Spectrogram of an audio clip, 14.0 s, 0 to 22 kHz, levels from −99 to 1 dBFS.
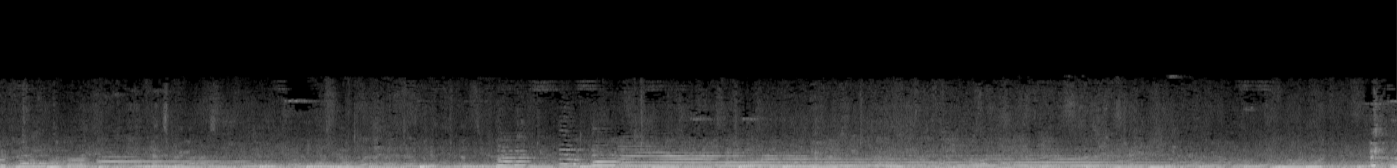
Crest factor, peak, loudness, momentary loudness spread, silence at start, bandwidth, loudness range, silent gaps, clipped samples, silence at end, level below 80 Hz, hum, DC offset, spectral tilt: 16 dB; -16 dBFS; -32 LUFS; 5 LU; 0 s; 11.5 kHz; 3 LU; none; under 0.1%; 0 s; -46 dBFS; none; under 0.1%; -8 dB/octave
